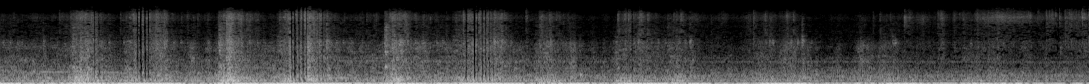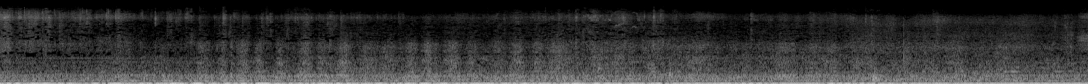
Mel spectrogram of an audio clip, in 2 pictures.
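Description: Inside a coach bus cabin, engine and road noise as the bus slows into a toll plaza. There is a series of loud pulses about once a second for the first eight seconds, then steadier, somewhat quieter running.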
